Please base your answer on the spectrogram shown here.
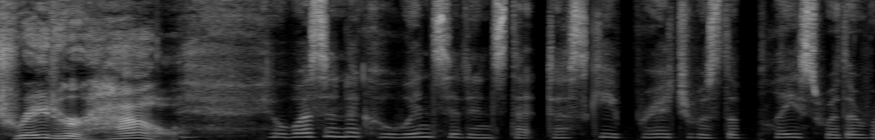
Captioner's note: sigh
